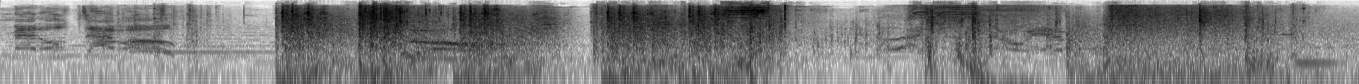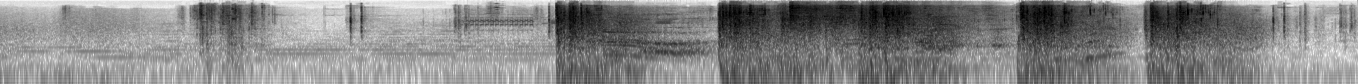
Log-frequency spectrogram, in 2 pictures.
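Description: Gunfire in the RoboCop: Rogue City video game: rapid bursts of shots and fusillades in several loud clusters, with brief pauses between volleys and voices talking in between.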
